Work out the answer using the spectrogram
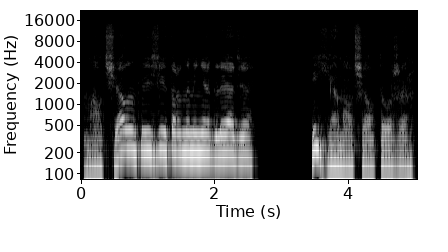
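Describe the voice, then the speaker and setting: Expressive man reading an audiobook. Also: a little high, slow. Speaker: audiobook reader. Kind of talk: first-person fantasy audiobook narration.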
